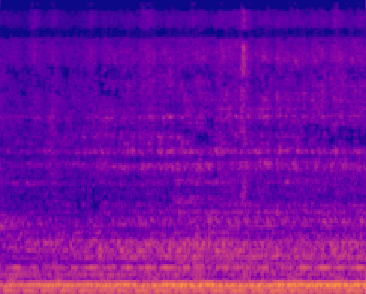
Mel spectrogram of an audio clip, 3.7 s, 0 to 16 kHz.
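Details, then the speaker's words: 2006 Dodge Charger Hemi V8 after replacing the engine wiring harness (for a cylinder 8 misfire) plus new coil packs, valve covers, catch can, air filter, high-flow fuel pump; deep smooth even rumble, running cleanly. "Man, she sounds so much better, man. So much better."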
